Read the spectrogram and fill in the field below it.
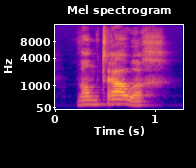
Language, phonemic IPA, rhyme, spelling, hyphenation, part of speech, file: Dutch, /ʋɑnˈtrɑu̯əx/, -ɑu̯əx, wantrouwig, wan‧trou‧wig, adjective, Nl-wantrouwig.ogg
- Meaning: suspicious, distrustful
